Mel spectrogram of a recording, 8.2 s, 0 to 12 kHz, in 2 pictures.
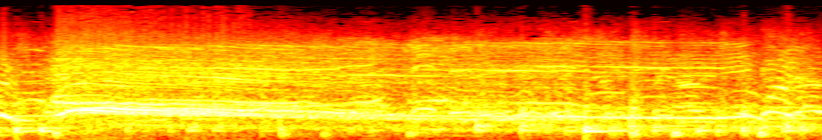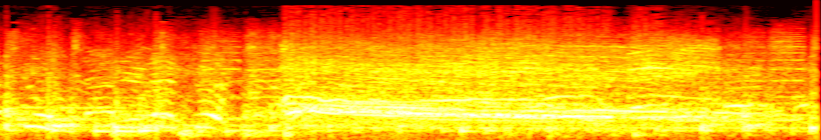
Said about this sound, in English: So you can hear the loud cheers out there. These are patrons of the 2023 edition of the Heritage Caravan enjoying themselves to the fullest.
